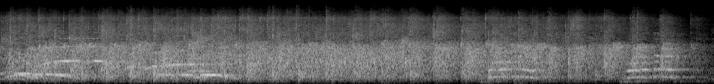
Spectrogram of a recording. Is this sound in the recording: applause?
yes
